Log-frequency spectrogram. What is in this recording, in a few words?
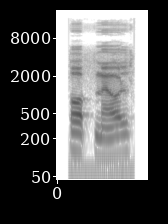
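"oppmalt", Scanian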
